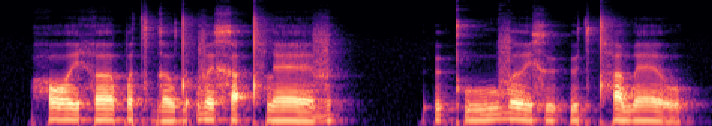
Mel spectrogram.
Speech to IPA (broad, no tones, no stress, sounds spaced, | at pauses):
h ɔː e̯ h ɐː p ɐ t͡s ɡ ɐ o̯ d ɐ ʔ v ɛ x a ʔ tʰ l ɛː v | ʔ ʉ ʔ kʼ uː v əː e̯ x ʉ ʔ ʉ t͡s tʰ a w ɛː o̯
